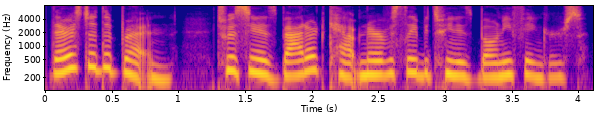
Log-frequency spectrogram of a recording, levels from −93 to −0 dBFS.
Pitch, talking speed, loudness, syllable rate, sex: 235 Hz, 190 wpm, -17 LUFS, 6.2 syllables/s, female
